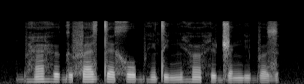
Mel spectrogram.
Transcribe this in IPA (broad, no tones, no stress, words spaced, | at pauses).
bʱæ̃ɦø ɡøfæztɛ xo bʱĩtiŋĩ ɦœ̃hi ɖ͡ʐɛŋibœz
